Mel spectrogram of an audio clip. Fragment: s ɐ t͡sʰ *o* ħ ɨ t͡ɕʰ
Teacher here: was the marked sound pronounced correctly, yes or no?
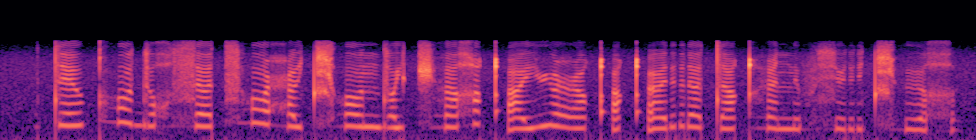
no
